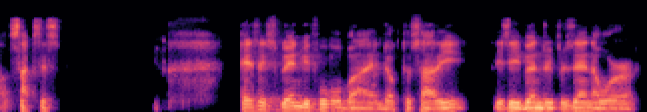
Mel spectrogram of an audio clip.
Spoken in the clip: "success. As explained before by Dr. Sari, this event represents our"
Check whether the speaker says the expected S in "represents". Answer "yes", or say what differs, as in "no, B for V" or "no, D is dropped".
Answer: no, S is dropped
